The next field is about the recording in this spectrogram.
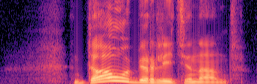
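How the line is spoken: Joyful reply. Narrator (Russian): радостно ответил Тронт

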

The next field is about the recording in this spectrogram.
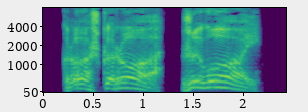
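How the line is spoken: Dwarf's joyful exclamation. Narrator (Russian): радостно воскликнул карлик

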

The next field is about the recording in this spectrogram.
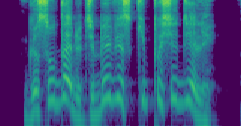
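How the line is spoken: Surprised exclamation. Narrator (Russian): воскликнул удивленный Трубецкой

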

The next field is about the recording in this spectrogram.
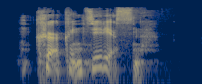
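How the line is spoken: Hoarse exhale. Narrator (Russian): Хрипло выдохнул

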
